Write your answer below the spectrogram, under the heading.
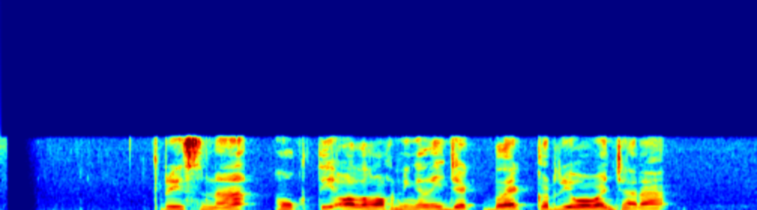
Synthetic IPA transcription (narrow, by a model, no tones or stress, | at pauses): kɾisnamuk̚t̪iɔlɔɦɔk̚niŋalid͡ʒɛk̚blɛkːɨrdiwawaɲt͡ʃaɾa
